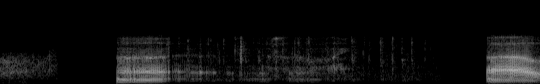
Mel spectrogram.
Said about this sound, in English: I'm typing something in here right now.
